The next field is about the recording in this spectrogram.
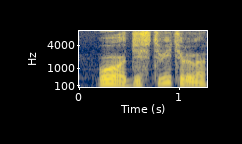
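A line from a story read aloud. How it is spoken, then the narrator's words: Relieved whisper, then laughter. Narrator (Russian): прошептала Галя с облегчением и рассмеялась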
